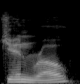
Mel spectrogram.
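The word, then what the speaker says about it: Jin-Roh: I think it's I I think it's pronounced Jinro the wolf Brigade ji n - ROH it sounds familiar I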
